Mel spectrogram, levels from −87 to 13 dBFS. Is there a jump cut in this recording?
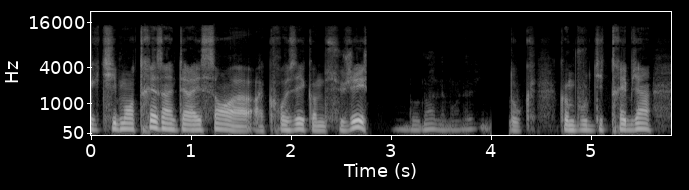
yes; 2 cuts; at 2.7 s, 4.2 s

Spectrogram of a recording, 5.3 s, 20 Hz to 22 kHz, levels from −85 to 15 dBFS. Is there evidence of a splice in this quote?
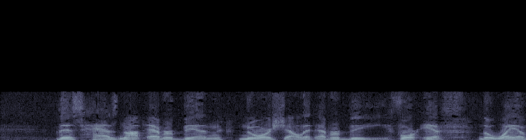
no; 0 cuts

